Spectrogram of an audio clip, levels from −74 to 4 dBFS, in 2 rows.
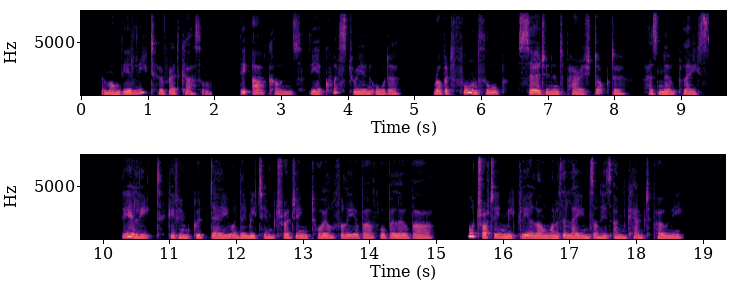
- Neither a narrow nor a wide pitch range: Yes, average, 3.0 semitones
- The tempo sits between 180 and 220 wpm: No, average, 160 wpm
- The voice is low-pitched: No, medium, 185 Hz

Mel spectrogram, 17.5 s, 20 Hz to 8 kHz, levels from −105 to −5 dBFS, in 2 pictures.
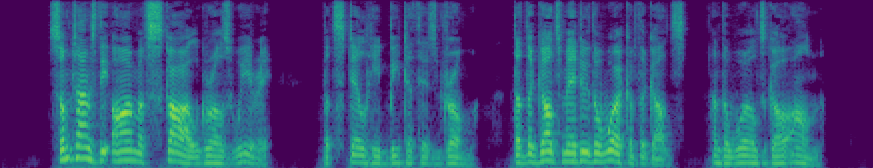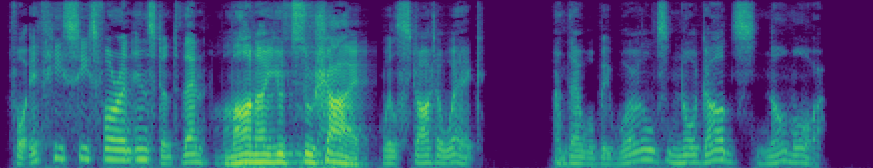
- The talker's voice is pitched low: Yes, low, 130 Hz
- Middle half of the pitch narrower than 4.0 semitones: No, average, 5.2 semitones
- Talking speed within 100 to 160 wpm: No, average, 175 wpm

